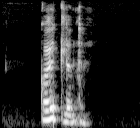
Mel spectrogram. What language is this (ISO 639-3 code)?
isl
